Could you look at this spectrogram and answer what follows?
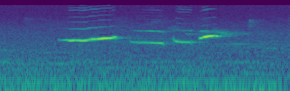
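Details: White-rumped shama hen giving whistles used to excite male shamas: a level whistle climbing at its end, a lower falling note, then a short high rising whistle.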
